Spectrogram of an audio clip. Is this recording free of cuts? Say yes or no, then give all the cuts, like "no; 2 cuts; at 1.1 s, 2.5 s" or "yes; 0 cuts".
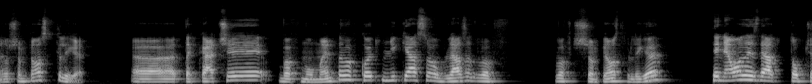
no; 1 cut; at 1.2 s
